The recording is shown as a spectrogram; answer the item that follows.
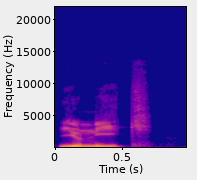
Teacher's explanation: Lembrando que a sílaba tônica dessa palavra é a última aqui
